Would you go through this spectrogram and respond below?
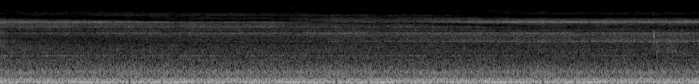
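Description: Boeing 737 jet engines in a flight simulator game on approach to landing, a steady broadband roar with a constant low rumble and a faint high whine, holding level throughout with no talking.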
